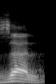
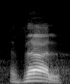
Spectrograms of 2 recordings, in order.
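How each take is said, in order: First: It begins with a z sound, tongue kept inside. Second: It begins with a th sound, tongue between teeth. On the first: The speaker calls it wrong. "Don't say zal. Eh? Zal is totally wrong" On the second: The speaker calls it right. "because the tongue has to go out"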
